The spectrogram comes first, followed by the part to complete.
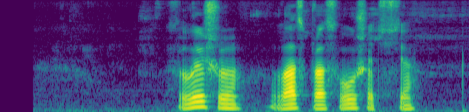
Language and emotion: Russian, neutral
